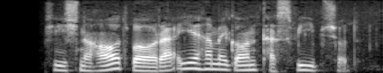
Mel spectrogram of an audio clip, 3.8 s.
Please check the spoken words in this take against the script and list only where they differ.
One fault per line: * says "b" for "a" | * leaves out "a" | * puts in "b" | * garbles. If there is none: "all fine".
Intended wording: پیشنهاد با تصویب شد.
* puts in "رای همگان"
